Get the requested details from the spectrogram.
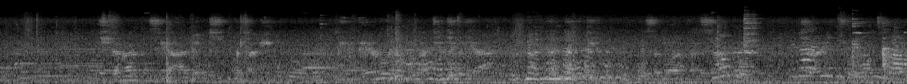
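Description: Dishes and utensils clink.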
